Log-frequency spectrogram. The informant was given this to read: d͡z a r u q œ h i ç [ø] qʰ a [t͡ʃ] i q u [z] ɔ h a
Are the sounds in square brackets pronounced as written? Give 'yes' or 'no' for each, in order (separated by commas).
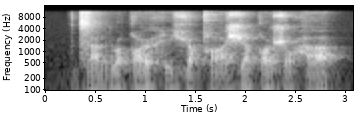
yes, no, no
